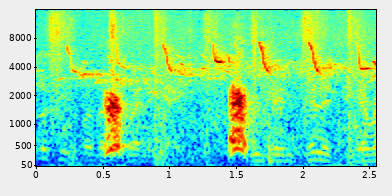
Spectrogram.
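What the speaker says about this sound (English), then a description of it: "What's that dog making such a fuss about?" A dog barks and yips sharply twice, then more softly, in a medieval village setting from the video game Kingdom Come: Deliverance II, with faint ambient sounds around it.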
